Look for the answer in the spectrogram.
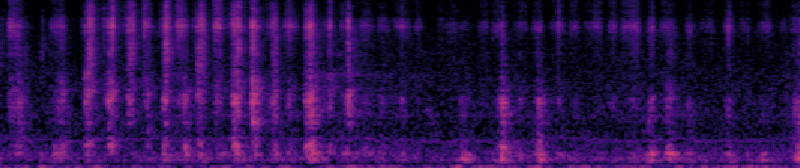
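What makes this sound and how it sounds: A wooden stylus scratches small stars and dots into the black coating of a scratch-art card lying flat on a table. About twenty short, dry scratching strokes come in quick irregular bursts, each with a bright rasp and a quieter midrange scrape that stops almost instantly.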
